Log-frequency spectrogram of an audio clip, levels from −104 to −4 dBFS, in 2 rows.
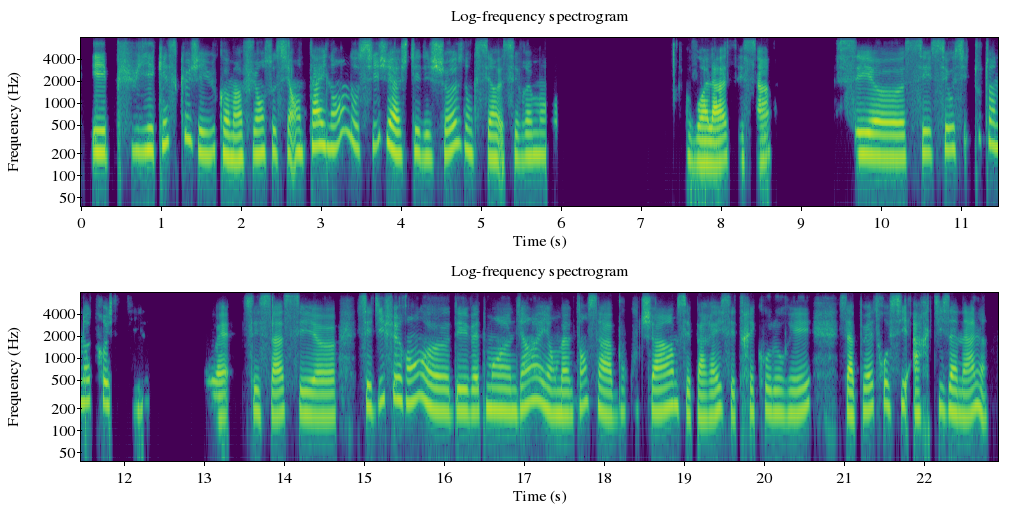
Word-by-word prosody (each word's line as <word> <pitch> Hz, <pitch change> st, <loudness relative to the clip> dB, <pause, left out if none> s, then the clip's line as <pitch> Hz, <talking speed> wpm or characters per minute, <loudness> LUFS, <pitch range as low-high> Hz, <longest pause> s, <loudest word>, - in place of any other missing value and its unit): et 210 Hz, 0 st, +5 dB
puis 220 Hz, 0 st, -3 dB
et 225 Hz, -, +3 dB
qu'est-ce 275 Hz, +6 st, -2 dB
que 335 Hz, -2 st, -1 dB
j'ai 210 Hz, -8 st, 0 dB
eu 205 Hz, +2 st, -3 dB
comme 195 Hz, -3 st, +2 dB
influence 200 Hz, +4 st, +1 dB
aussi? 210 Hz, -, -2 dB
En 210 Hz, -, +1 dB
Thaïlande 255 Hz, +2 st, +3 dB, 0.2 s
aussi, 260 Hz, +3 st, -3 dB
j'ai 290 Hz, -6 st, +4 dB
acheté 205 Hz, 0 st, +3 dB
des 185 Hz, 0 st, -3 dB
choses, 220 Hz, +10 st, +1 dB
donc 215 Hz, -4 st, -3 dB
c'est 185 Hz, -, -2 dB
un 175 Hz, -1 st, +3 dB
c'est 185 Hz, -, -6 dB
vraiment 190 Hz, +2 st, -1 dB, 1.8 s
Voilà 155 Hz, -2 st, +6 dB, 0.2 s
c'est 170 Hz, -, -9 dB
ça. 165 Hz, +1 st, -1 dB, 0.8 s
C'est, 200 Hz, -1 st, +3 dB
heu, 180 Hz, -1 st, +6 dB
c'est 205 Hz, +3 st, -3 dB
c'est 230 Hz, +4 st, -3 dB
aussi 230 Hz, +5 st, -4 dB
tout 340 Hz, -, -14 dB
un 265 Hz, -3 st, +1 dB
autre 250 Hz, -1 st, -1 dB
style. 195 Hz, -3 st, -13 dB, 0.9 s
Ouais -, -, +2 dB, 0.2 s
c'est 185 Hz, -, -4 dB
ça, 170 Hz, 0 st, 0 dB
c'est, 170 Hz, -2 st, -2 dB
heu, 160 Hz, 0 st, +1 dB, 0.3 s
c'est 215 Hz, -, -2 dB
différent, 265 Hz, +2 st, 0 dB
heu, 185 Hz, -2 st, +3 dB
des 185 Hz, +1 st, +1 dB
vêtements 195 Hz, +2 st, 0 dB
indiens 195 Hz, +7 st, 0 dB
et 230 Hz, -7 st, 0 dB
en 175 Hz, -, -1 dB
même 170 Hz, -1 st, 0 dB
temps 220 Hz, +5 st, -4 dB
ça 185 Hz, -8 st, 0 dB
a -, -, -1 dB
beaucoup 180 Hz, +4 st, -15 dB
de 180 Hz, -, -18 dB
charme. 195 Hz, +4 st, +2 dB
C'est 170 Hz, -5 st, -4 dB
pareil, 160 Hz, +4 st, -1 dB
c'est 165 Hz, -3 st, -7 dB
très 185 Hz, +2 st, -5 dB
coloré, 180 Hz, +3 st, -3 dB, 0.3 s
ça 175 Hz, -2 st, +3 dB
peut 180 Hz, +4 st, -7 dB
être 210 Hz, +4 st, -1 dB
aussi 220 Hz, 0 st, -3 dB
artisanal. 180 Hz, 0 st, -1 dB
195 Hz, 165 wpm, -23 LUFS, 180-220 Hz, 1.8 s, Voilà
